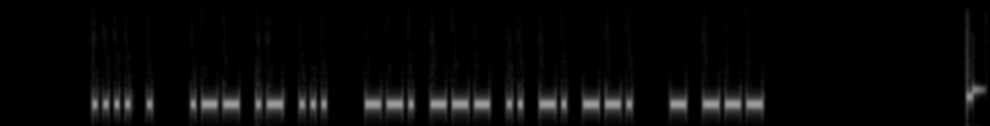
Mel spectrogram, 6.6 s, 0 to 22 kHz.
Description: Morse code, heard as a keyed tone, about 32 wpm, 700 Hz. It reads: HE WAS GOING TO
